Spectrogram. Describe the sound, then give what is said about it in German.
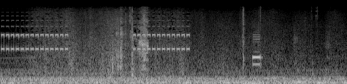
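A mobile phone rings in two short electronic bursts over the steady low rumble of a Bentley car being driven toward Soho, followed by a couple of brief beeps. “Als ich die Hälfte der Strecke mit meinem Bentley hinter mir hatte, meldete sich plötzlich mein Handy.”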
